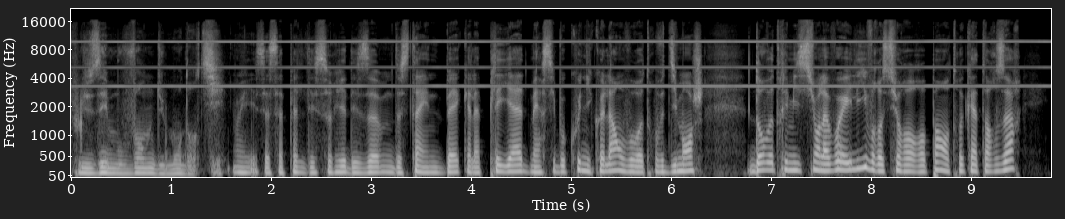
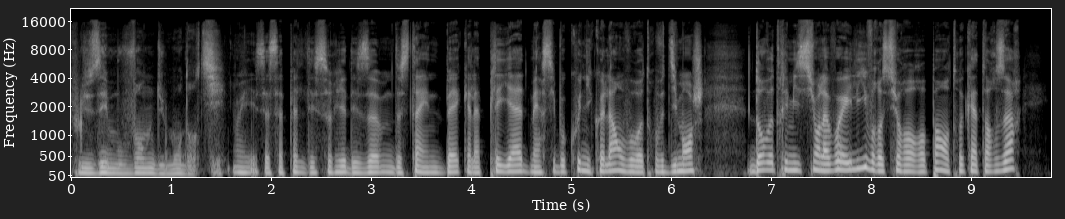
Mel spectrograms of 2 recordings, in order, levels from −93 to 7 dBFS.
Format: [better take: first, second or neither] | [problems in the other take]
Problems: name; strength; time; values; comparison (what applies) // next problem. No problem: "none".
second | high-pitched whine; loud; throughout; 10 kHz, 8 dB below the speech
